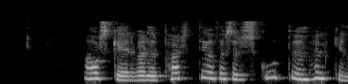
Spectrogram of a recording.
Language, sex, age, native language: Icelandic, female, 50-59, Icelandic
